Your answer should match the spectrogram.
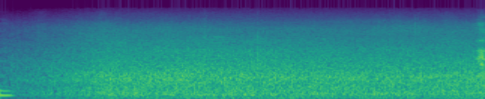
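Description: A steady rushing hiss of noise, swelling in over the first second and then holding at an even level.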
